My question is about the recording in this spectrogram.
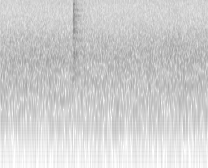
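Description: Steady background hiss, with a single short click a little under a second in.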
